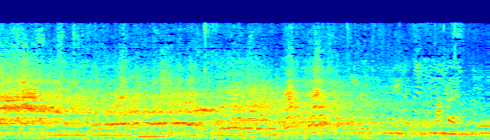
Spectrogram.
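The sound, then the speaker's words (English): A Ford Mustang drift car, the North Energy Carbon Tire Mustang, drones steadily throughout at an even loudness, with voices heard over the engine noise. “That's Vaughn Gittins Jr. in the North Energy Carbon Tire Ford Mustang.”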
